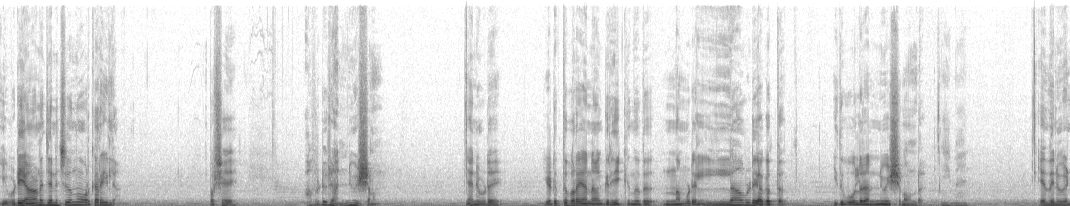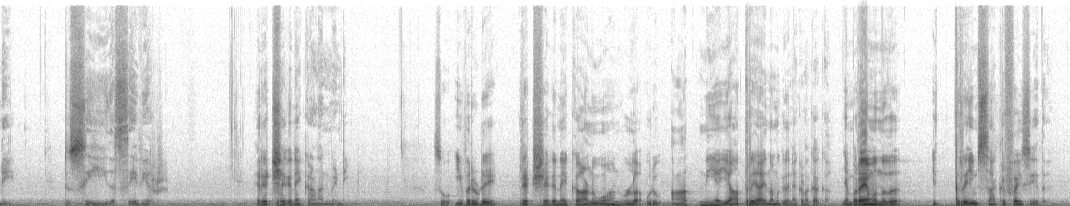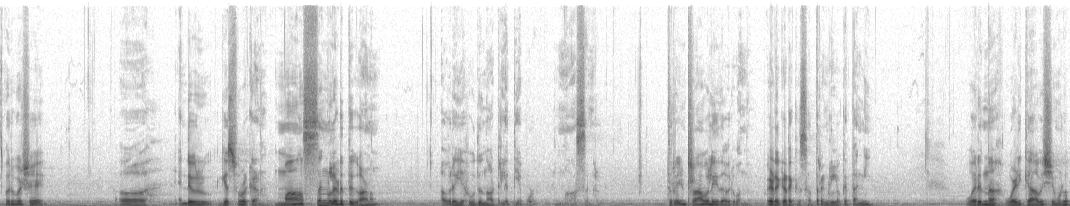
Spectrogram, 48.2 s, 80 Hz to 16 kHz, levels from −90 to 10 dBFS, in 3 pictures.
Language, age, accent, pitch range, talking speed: Malayalam, 50-69, native, 75-125 Hz, 75 wpm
